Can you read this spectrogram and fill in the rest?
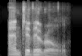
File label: "antiviral", British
